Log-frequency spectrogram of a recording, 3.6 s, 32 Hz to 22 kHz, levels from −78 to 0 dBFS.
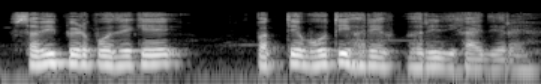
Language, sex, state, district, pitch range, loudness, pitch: Hindi, male, Jharkhand, Deoghar, 120-155 Hz, -16 LUFS, 140 Hz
